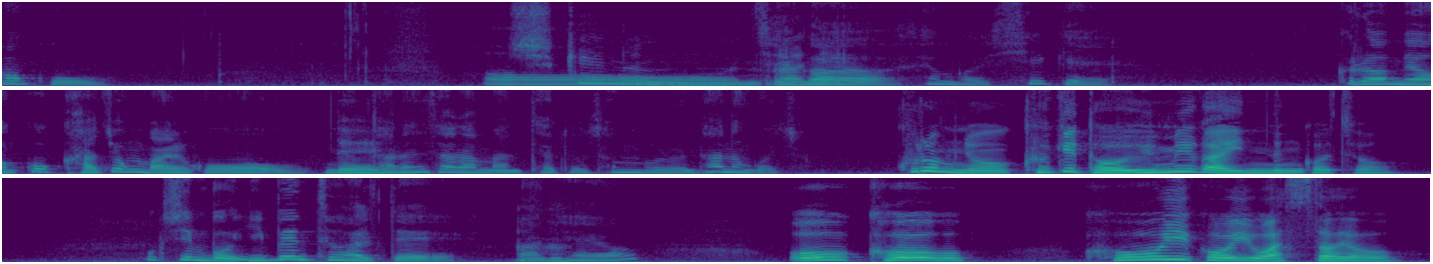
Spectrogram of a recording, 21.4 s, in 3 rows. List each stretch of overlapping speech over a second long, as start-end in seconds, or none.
2.5-4.3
